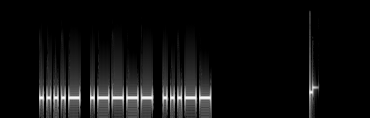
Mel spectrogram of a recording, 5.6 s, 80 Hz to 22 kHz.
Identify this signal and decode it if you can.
Morse code, heard as a keyed tone, about 22 wpm, 700 Hz. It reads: 413
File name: practice / 22wpm / Three Letter-Number Combinations - 22wpm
